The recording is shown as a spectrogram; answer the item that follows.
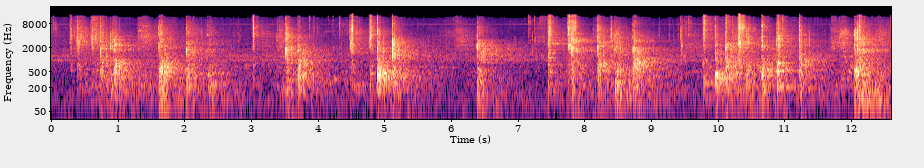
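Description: Recurve bows being shot along the line in a sports hall: a run of sharp, irregular thuds from bowstring releases and arrows striking the targets, each echoing briefly in the hall.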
